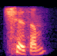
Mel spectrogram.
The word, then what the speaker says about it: Chisholm: Carla Chisholm, the L is silent, .com, and you can get tickets from the website.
